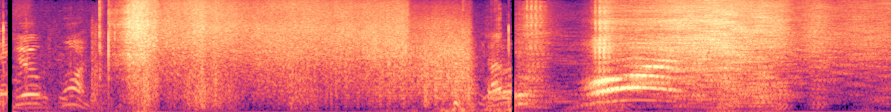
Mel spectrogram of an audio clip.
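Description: A model rocket motor roars with a loud rushing hiss.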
